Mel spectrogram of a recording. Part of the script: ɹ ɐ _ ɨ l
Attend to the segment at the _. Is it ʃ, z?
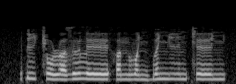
z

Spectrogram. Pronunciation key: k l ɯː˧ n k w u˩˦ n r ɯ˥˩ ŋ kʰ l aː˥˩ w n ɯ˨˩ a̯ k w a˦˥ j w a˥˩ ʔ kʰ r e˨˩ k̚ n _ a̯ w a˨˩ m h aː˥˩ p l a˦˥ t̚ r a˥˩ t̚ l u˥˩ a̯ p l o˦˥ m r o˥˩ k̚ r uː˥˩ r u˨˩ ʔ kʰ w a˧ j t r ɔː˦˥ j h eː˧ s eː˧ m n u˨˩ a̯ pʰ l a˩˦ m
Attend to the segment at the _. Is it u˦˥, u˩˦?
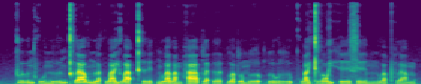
u˦˥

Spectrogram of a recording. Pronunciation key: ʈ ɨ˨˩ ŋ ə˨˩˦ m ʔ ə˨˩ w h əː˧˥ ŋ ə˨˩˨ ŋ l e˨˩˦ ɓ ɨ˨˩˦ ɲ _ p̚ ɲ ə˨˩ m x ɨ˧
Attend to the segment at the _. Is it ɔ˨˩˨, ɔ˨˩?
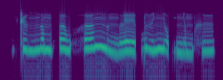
ɔ˨˩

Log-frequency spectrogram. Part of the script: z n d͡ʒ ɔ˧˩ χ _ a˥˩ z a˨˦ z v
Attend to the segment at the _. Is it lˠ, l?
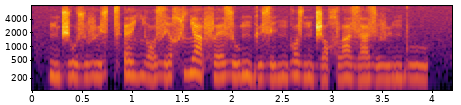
lˠ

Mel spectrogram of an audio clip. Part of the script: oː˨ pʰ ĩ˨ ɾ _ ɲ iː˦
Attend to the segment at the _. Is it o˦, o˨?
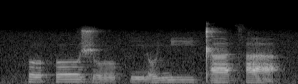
o˦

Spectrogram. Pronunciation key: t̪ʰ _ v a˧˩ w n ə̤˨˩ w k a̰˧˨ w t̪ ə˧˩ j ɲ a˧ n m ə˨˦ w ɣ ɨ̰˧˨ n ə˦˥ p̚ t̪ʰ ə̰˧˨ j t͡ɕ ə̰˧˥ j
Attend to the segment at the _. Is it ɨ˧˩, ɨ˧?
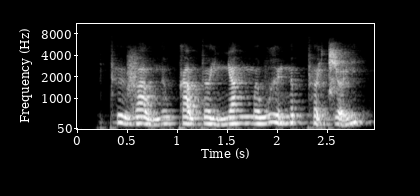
ɨ˧˩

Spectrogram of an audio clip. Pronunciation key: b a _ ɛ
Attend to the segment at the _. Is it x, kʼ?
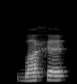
x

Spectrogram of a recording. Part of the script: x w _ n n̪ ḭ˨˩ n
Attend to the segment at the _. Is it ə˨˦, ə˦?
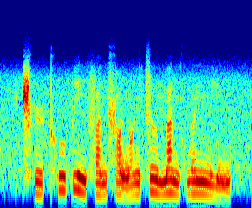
ə˦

